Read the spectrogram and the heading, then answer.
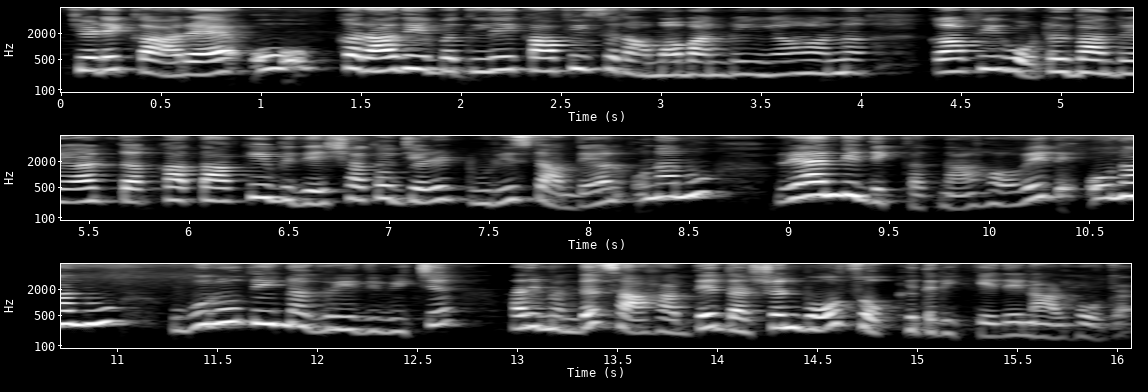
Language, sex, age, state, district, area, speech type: Punjabi, female, 45-60, Punjab, Amritsar, urban, spontaneous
